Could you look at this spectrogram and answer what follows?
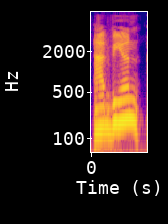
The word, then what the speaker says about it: Advion: It is pronounced Advian, and it's spelt Advion.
